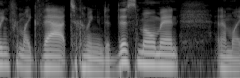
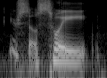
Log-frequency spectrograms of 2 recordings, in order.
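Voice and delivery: put-on cute little Southern accent, pitched up; 7 semitones higher than usual. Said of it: "in like the cutest little Southern accent".

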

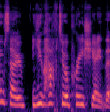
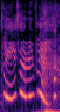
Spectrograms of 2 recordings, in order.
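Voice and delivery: put-on, very high, loud, tearful crying plea; 14 semitones higher, 5 dB louder than usual. Acting out a hypothetical hostage plea to the listener, imitating crying. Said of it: "I'm crying".

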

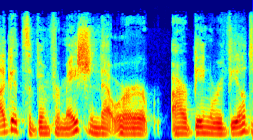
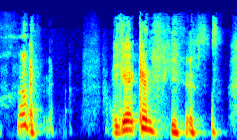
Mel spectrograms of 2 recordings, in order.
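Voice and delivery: high voice, laughing through the words; 7 semitones higher than usual. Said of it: "I'm laughing so hard".

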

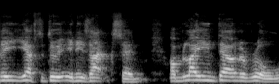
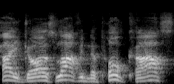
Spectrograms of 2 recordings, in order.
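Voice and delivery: put-on South African accent. Reading out a listener's message on the podcast, in a south african accent. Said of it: "South African now".

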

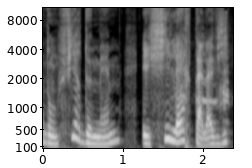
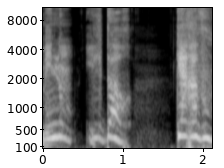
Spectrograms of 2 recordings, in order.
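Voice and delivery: hushed whisper, higher; 8 semitones higher than usual. A third turkey answers the others about the cat, whispering. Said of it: "Chuchota un troisième dindon".

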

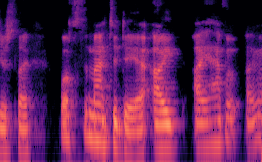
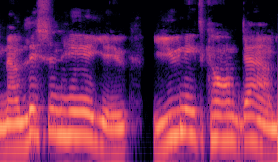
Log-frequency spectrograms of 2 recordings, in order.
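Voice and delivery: put-on slow, sassy little-kid voice; 4 semitones higher than usual. Describing TikToks of a kid talking to their mum, imitating a sassy kid. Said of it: "in a very sort of sassy".

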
